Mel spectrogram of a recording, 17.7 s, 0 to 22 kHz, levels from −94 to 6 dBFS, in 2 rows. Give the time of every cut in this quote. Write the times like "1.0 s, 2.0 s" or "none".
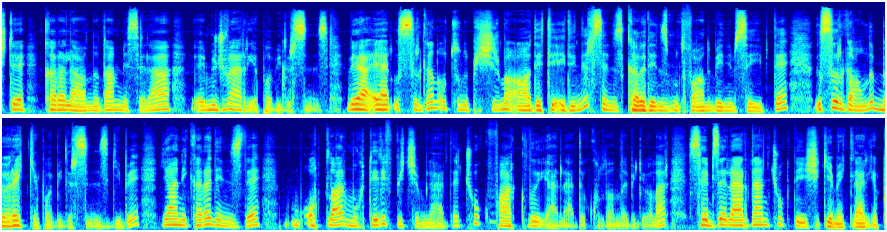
none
